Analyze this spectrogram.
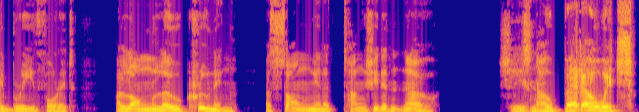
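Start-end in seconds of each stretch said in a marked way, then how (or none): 6.2-7.9 raised voice, building to a loud final word; angry accusation. Acted. Someone confronting the witch over the patient, angry. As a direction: throw it hard at the witch.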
